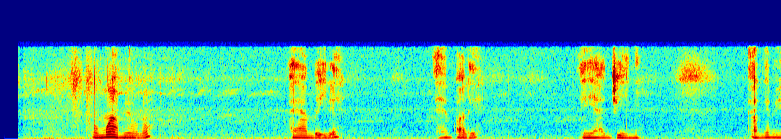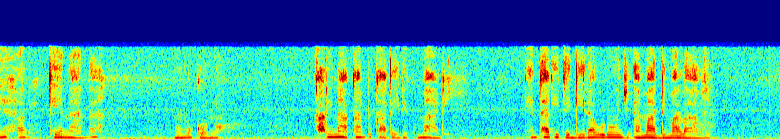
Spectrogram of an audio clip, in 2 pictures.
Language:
Soga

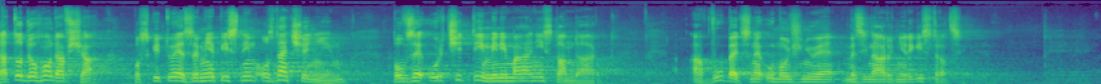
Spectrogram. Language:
Czech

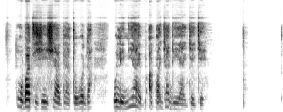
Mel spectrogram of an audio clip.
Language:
Yoruba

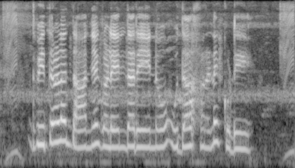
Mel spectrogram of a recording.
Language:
Kannada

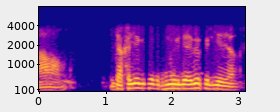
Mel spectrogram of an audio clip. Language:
Maithili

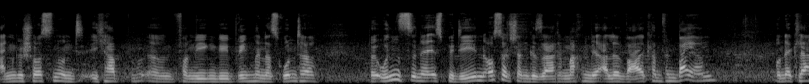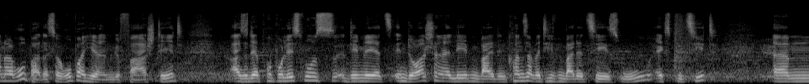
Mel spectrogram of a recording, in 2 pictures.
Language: German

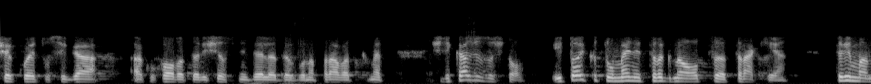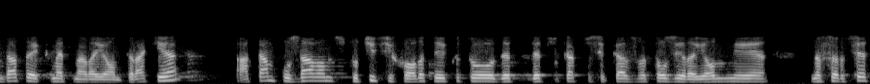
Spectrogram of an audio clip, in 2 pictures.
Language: Bulgarian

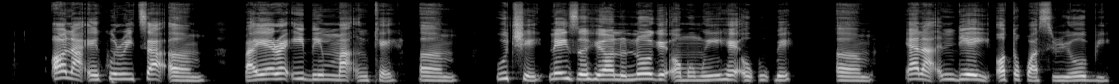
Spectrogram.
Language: Igbo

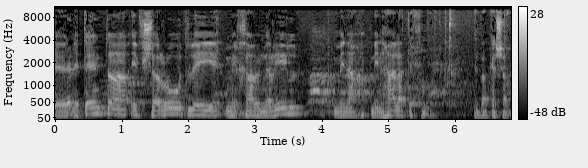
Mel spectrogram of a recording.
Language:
Hebrew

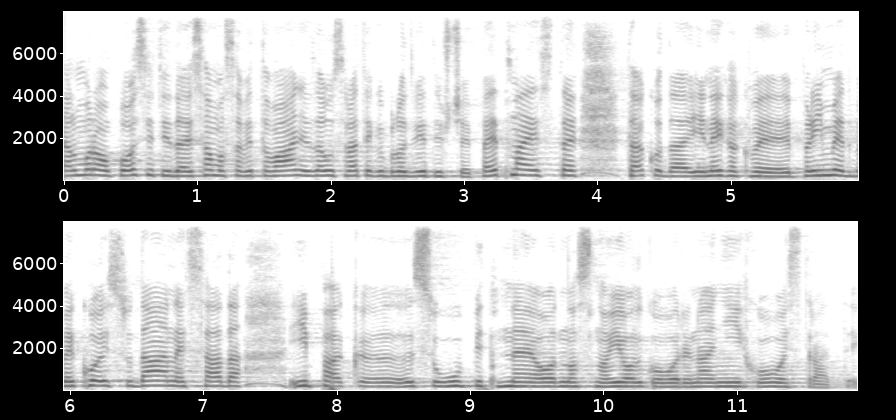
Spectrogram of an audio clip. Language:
Croatian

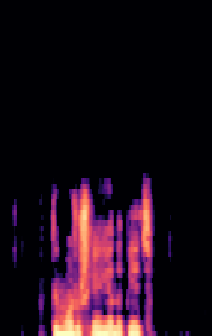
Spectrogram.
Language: Belarusian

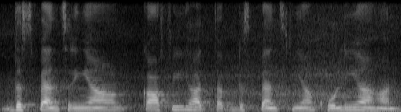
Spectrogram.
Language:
Punjabi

